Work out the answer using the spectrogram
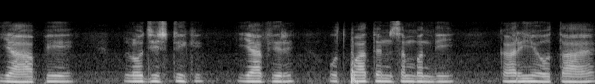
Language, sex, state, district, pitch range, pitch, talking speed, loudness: Hindi, male, Haryana, Jhajjar, 130-145 Hz, 135 Hz, 110 wpm, -19 LUFS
